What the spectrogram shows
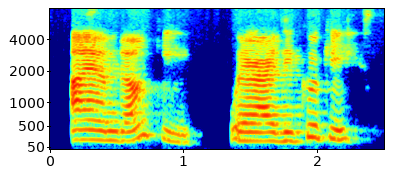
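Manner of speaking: synthesized, robotic text-to-speech computer voice. Speaker imagines Donkey at the door on the doorbell camera, Donkey's text-to-speech voice. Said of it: "he'd be like in his text to speech voice".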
